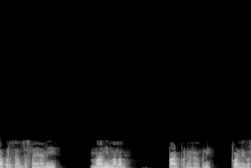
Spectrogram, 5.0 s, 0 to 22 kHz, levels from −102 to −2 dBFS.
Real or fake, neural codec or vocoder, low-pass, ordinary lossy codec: real; none; 3.6 kHz; AAC, 24 kbps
